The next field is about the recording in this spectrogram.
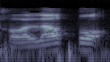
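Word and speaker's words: وَخَلَقْنَاكُمْ: Nah, itu wa khalaqo. Nah, harus qalqalah ya.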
